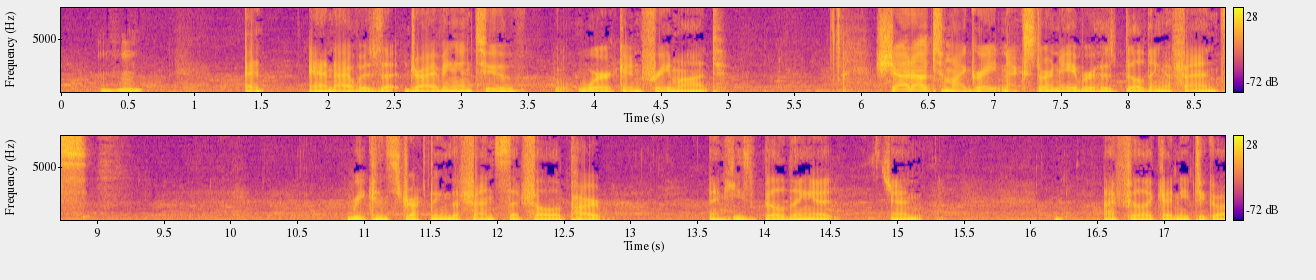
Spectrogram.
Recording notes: Podcasts live from Café Anyway.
